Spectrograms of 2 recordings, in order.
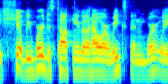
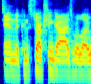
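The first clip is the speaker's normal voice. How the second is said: ordinary delivery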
